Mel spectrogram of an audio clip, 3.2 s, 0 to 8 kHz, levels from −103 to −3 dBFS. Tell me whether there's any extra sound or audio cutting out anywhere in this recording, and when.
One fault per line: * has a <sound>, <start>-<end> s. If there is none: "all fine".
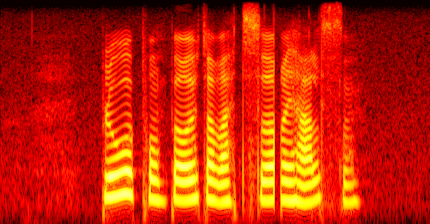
* has a dropout, 2.0-2.1 s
